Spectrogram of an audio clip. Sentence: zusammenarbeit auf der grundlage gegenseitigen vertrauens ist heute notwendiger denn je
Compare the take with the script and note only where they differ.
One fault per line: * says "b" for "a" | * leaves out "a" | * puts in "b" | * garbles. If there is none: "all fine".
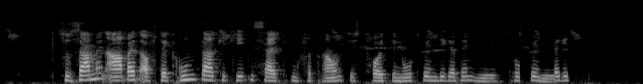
* garbles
